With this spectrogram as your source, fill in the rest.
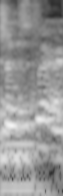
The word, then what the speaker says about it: transfer: on each syllable word so in the first word transfer the primary stress is in the first syllable and the secondary stress of course is in the second one now how about the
